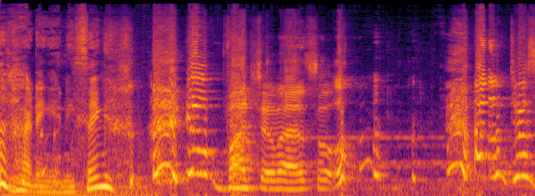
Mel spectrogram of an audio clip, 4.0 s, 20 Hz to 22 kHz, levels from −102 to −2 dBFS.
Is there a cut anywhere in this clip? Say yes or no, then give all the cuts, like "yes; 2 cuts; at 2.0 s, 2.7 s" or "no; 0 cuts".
yes; 1 cut; at 1.0 s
